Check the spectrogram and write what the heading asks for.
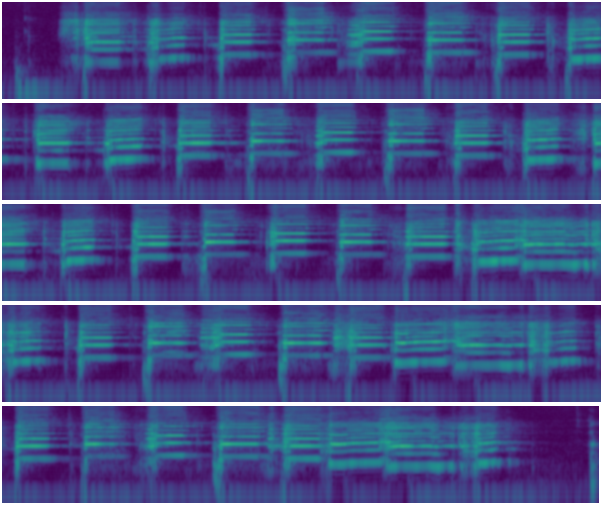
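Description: Hohner Crossover C diatonic harmonica playing a looped two-bar blues riff of single notes in cross position (key of G), with draw bends. The riff is played evenly on the beat at first. From about halfway through, it is played with two notes pushed slightly early and held a fraction longer.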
